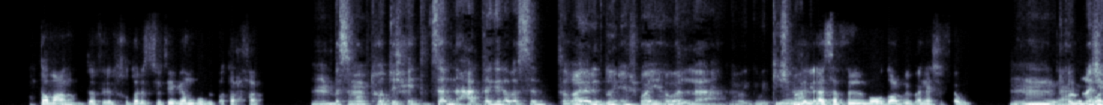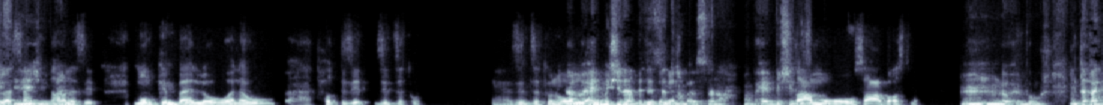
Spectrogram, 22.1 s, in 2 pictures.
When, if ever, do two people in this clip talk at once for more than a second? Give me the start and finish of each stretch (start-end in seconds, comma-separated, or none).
10.5-11.8, 16.7-18.0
